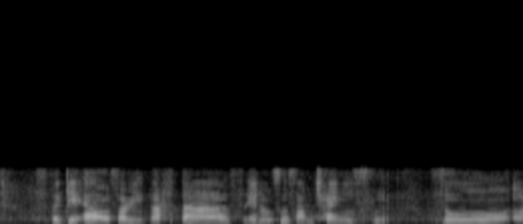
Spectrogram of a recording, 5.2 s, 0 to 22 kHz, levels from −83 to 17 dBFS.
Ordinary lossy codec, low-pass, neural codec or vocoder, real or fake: none; 5.4 kHz; codec, 24 kHz, 1 kbps, SNAC; fake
